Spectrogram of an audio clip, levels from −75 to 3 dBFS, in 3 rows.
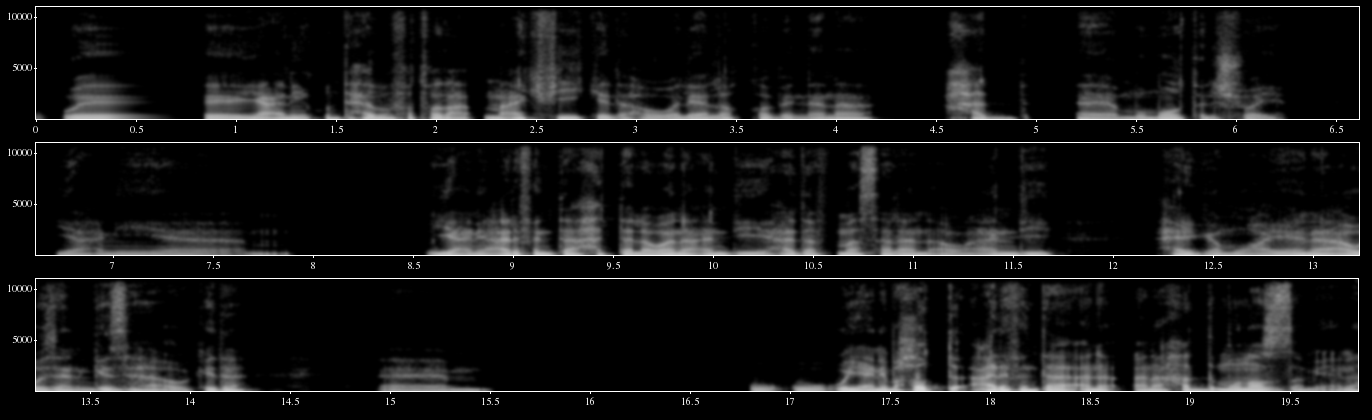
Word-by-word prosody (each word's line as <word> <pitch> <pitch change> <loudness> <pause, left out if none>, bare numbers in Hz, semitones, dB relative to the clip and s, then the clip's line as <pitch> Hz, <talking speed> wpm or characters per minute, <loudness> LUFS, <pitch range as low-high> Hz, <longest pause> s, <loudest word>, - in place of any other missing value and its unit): ويعني 130 +3 0
كنت 135 0 -5
حابب 155 +1 +2
أفضفض 145 0 -1
ع 115 -2 -1
معاك 120 +2 0
فيه 120 -4 -2
كده، 95 -3 -4
هو 100 +1 -4
ليه 110 +4 0
علاقة 120 +2 -3
بإن 100 -2 -6
أنا 120 +2 -2 0.4
حد 105 -2 -4 0.3
آآ، 95 -1 -2
مماطّل 100 0 -1
شوية، 85 -1 -7 0.4
يعني 95 -1 -8
آمم، 90 0 -12 0.7
يعني 105 -5 0
عارف 115 +6 +2
أنت 125 +1 +2
حتى 120 -1 0
لو 105 +1 +4
أنا 115 0 +4
عندي 110 -2 -1
هدف 110 +2 -1
مثلًا 110 0 0
أو 95 -2 -5
عندي 105 +1 -1 0.5
حاجة 115 -2 -1
معيّنة 100 +3 -1
عاوز 105 +1 +2
أنجزها 105 +2 0
أو 90 -1 -4
كده، 125 +5 0 0.6
آمم 105 0 -9 1.3
و - - -3 0.2
و 115 -2 -1
ويعني 115 0 +6
باحط 170 +9 +5
عارف 155 +6 +6
أنت 155 +1 +5
أنا 125 -6 +4
أنا 115 0 +2
حد 140 +3 +1
منظَّم، 115 -4 +4
يعني 100 -5 -3
110 Hz, 145 wpm, -23 LUFS, 100-125 Hz, 1.3 s, ويعني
